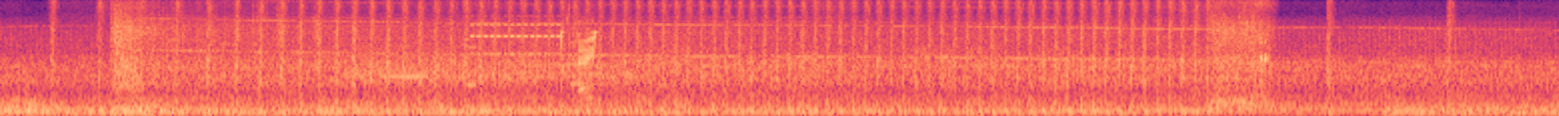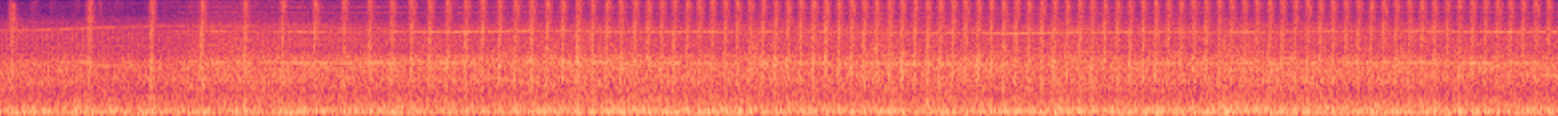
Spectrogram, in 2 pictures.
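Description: A helicopter's rotor chops rapidly and steadily.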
